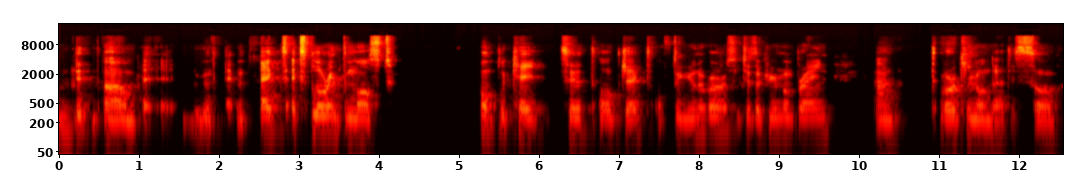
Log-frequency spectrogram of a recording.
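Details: Adult male PhD student who stammers, heard in spontaneous Q&A speech without the fluency method he uses for prepared presentations; stammering.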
